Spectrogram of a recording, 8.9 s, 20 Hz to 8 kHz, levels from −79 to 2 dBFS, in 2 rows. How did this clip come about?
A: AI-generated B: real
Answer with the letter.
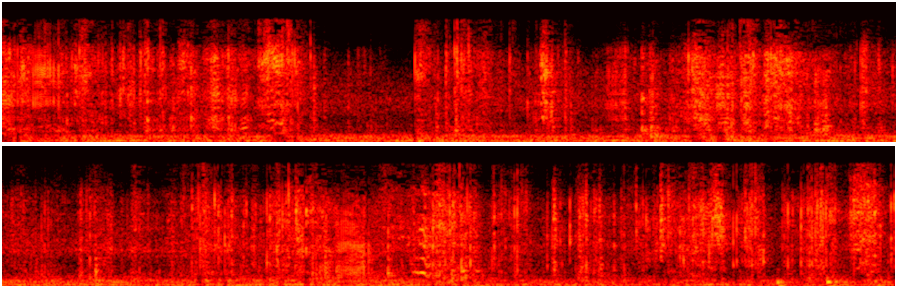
B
